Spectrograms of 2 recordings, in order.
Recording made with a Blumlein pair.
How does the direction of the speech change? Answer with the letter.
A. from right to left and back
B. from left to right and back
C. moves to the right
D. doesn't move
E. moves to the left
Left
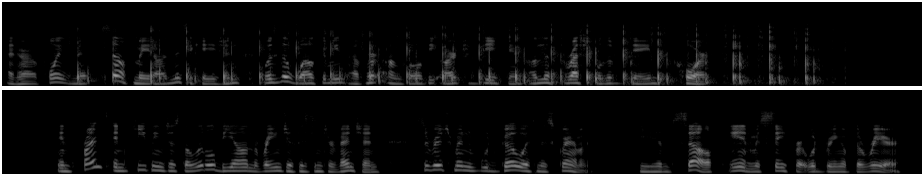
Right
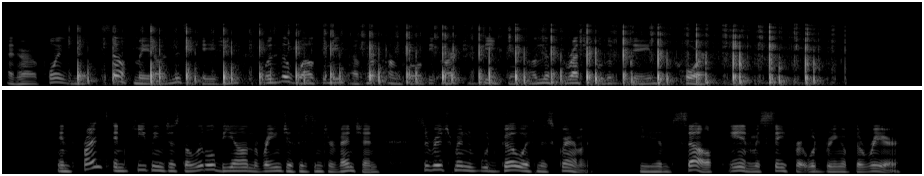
D.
